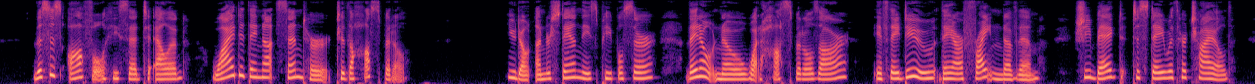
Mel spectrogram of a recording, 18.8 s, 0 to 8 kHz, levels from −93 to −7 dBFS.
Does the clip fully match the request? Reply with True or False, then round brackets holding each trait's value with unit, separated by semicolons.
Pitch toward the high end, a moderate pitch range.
True (205 Hz; 4.2 semitones)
